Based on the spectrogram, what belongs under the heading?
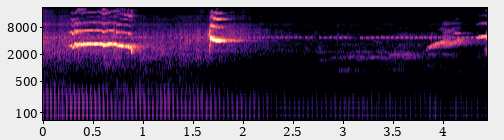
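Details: Oriental magpie-robin with an unusual voice, played to stir other magpie-robins into singing: a long clear whistle with a slight dip, then a sharp downward note and, after a pause, a rising whistled sweep.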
